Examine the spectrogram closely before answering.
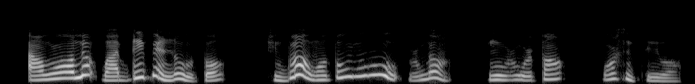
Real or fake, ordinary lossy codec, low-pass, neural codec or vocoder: fake; none; 5.4 kHz; autoencoder, 44.1 kHz, a latent of 192 numbers a frame, MeloTTS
